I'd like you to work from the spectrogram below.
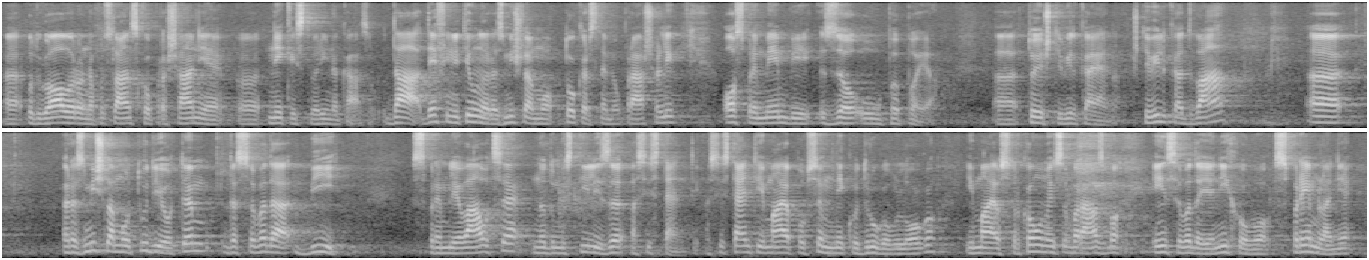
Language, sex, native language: Slovenian, male, Slovenian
